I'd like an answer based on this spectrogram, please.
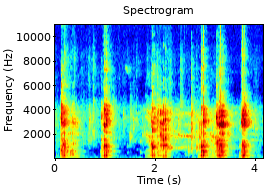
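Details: Farm pigs with piglets in an Indian village make six loud separate grunts over four seconds, rough and nasal, the later ones carrying a short squeaky tone.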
